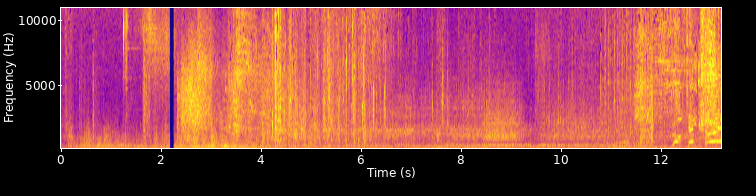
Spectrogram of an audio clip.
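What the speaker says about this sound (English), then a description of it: "Another explosion." Explosions in the action video game Horizon Zero Dawn: a dense, loud, continuous rumble of booms and mechanical clatter. The sound briefly cuts out near the start, then resumes at full strength.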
